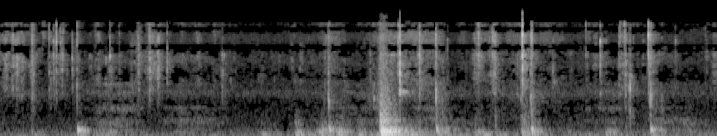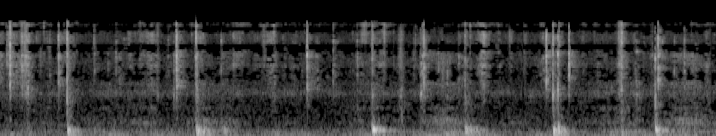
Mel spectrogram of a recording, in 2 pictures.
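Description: An orange utility knife cuts and scrapes crumbly pieces off a solid, palm-sized chunk of dried soap, held in the hand, with a dark glittery coating and a pale inside. Short, dry crunching scrapes come in scattered bursts, mostly low and dull with faint bright edges, and the loudest cut lands near the fourth second. Each scrape dies away almost at once, with quiet pauses between them.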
